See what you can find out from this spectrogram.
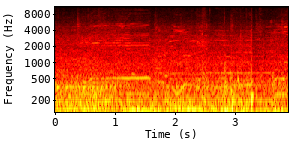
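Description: A car drives steadily from New York heading south to Appalachia, its engine and road noise forming a continuous low rumble that holds an even, fairly loud level for the whole four seconds, with light hiss on top.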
